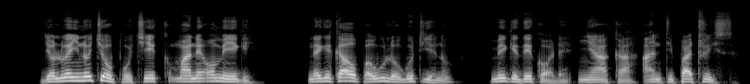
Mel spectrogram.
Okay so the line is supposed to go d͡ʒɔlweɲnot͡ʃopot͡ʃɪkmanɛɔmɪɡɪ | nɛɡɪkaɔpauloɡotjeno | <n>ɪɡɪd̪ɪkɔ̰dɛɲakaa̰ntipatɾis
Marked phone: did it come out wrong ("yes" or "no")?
yes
